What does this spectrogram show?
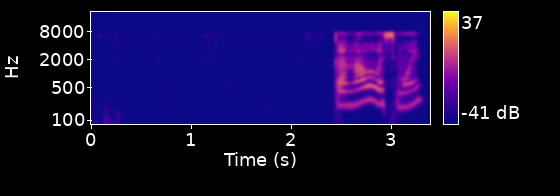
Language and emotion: Russian, neutral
